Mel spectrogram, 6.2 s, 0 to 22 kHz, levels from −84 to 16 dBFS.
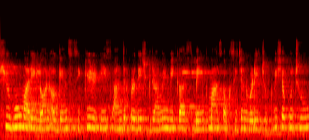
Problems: constant background noise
